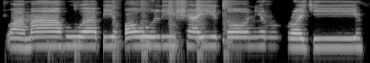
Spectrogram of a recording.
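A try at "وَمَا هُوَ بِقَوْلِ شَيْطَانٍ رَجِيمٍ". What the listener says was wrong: Otonya kurang tebal. Syaitoni, syaitonir rajim.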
